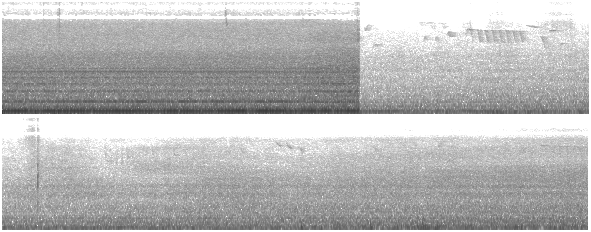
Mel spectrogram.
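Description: A vehicle's engine idling steadily, heard up close at the tailpipe with water dripping from beneath the bumper. About five seconds in it cuts off suddenly. It gives way to a quieter, steady wash of splashing from a new Land Rover Defender driving through deep floodwater with a bow wave, growing slightly louder near the end.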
